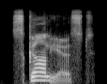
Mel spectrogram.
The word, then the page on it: scholiast: British English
